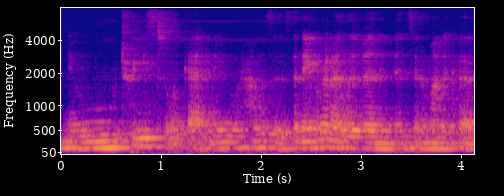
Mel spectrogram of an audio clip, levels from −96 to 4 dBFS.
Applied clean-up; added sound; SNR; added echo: neural separator model SepFormer DNS4.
